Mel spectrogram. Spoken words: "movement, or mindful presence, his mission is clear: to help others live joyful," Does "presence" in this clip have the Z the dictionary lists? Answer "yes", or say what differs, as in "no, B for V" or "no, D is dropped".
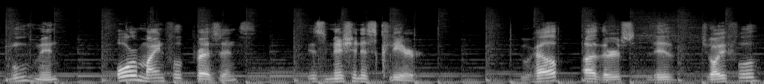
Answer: yes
